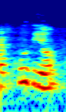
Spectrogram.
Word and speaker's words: acudió: nosotros nos damos cuenta la sílaba más fuerte de la palabra acudió es este es la sílaba donde está dio entonces esa se llamaría sílaba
